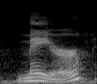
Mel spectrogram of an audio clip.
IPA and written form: ˈmeɪər (MAYOR)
